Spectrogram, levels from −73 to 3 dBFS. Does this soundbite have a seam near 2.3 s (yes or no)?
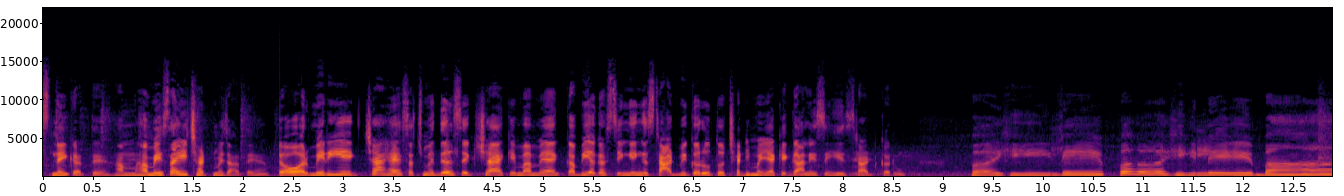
yes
